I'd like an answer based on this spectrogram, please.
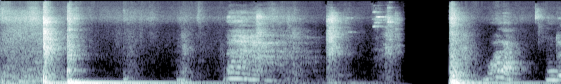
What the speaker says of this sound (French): Attendez, je vais fermer la porte.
